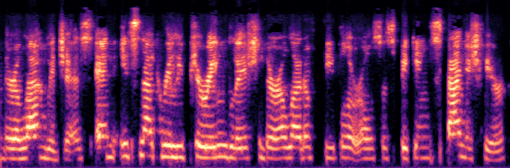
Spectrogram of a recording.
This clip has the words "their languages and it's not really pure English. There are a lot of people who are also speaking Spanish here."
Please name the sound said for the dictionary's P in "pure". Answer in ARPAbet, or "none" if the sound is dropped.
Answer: P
